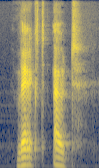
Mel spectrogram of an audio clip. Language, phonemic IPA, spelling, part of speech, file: Dutch, /ˈwɛrᵊkt ˈœyt/, werkt uit, verb, Nl-werkt uit.ogg
- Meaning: inflection of uitwerken: 1. second/third-person singular present indicative 2. plural imperative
